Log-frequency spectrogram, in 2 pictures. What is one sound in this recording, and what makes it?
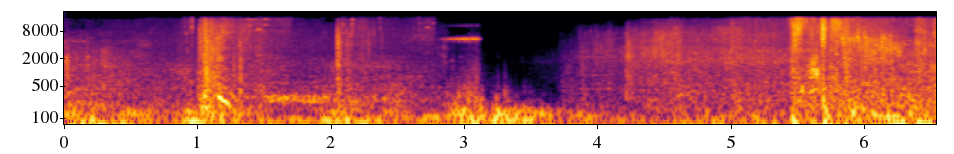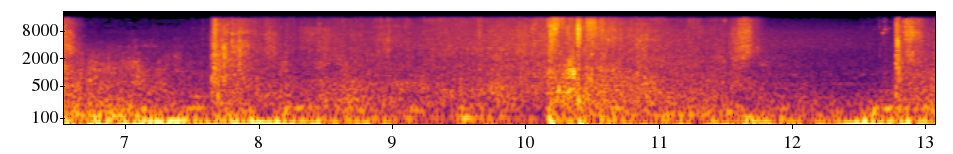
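A body slides fast over ice with a steady rushing scrape.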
